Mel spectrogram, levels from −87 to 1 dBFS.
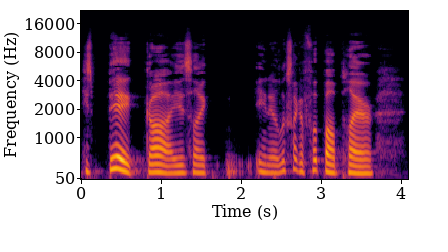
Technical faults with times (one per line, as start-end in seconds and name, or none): none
